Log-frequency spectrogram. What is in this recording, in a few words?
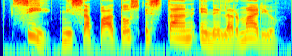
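Spanish, female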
